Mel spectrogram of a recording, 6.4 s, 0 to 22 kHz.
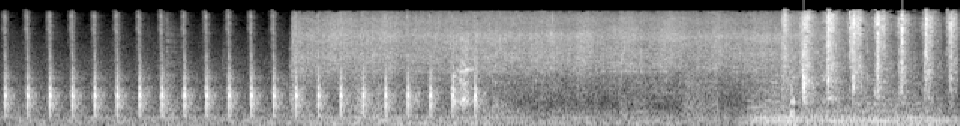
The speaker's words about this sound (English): A symphony of culinary sounds echo through the laboratory kitchen on the AB Tech campus in Asheville. 5 recently graduated student chefs are working around a big table, moving with precision, stepping in and out to tend a stove or grab an ingredient.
